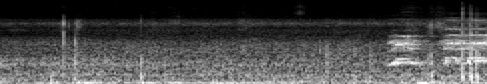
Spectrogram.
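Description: Muscovy ducks squawk near the end, sharp harsh calls rising after a stretch of quiet outdoor background noise.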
